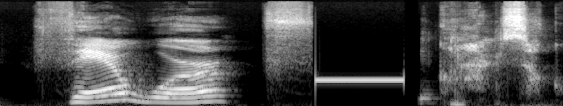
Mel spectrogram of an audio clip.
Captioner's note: beep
